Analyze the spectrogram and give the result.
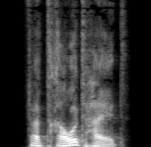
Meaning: familiarity
- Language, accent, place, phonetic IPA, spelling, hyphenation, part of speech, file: German, Germany, Berlin, [fɛɐ̯ˈtʁaʊ̯thaɪ̯t], Vertrautheit, Ver‧traut‧heit, noun, De-Vertrautheit.ogg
